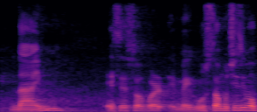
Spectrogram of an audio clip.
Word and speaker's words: KNIME: Por ejemplo, hay uno que se escribe KNIME, NIME.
